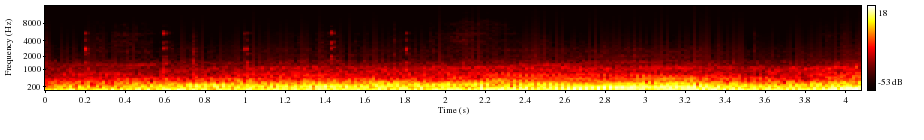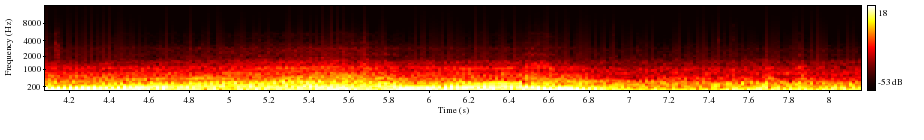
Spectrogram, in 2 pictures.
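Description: A Range Rover SVR engine with a modified exhaust revs up and down with a rough rumble, and a few sharp crackling pops from the exhaust break through near the start.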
